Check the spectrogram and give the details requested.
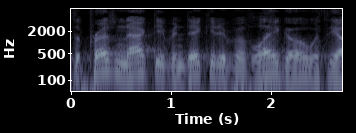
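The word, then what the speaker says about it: lego (λέγω): L-E-G long O, lego.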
